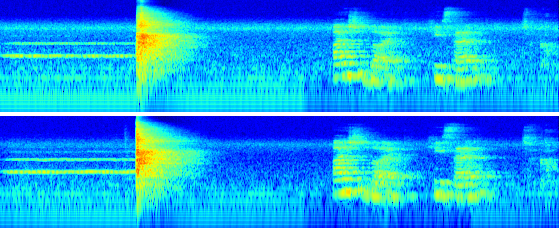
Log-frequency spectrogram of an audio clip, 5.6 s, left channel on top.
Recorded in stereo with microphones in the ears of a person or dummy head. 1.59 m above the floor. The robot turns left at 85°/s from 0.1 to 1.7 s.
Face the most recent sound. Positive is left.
turn(degrees=10)  # may be behind; listen again after turning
